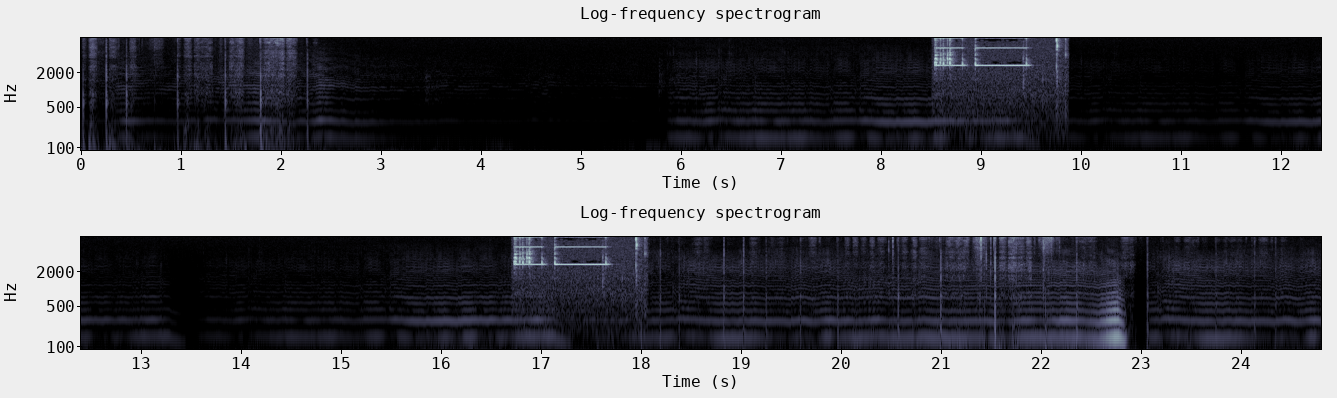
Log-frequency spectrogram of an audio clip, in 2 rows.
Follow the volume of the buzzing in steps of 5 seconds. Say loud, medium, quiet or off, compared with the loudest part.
quiet, quiet, quiet, quiet, loud.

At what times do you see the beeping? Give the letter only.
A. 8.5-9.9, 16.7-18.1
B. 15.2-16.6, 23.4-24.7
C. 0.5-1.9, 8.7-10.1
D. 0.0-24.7
A.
